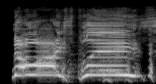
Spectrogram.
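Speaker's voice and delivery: full-on high, shrill, very loud scream. Joking about a red-eye flight, speaker acts out a passenger's mock scream. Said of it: "You could only scream on an airplane".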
